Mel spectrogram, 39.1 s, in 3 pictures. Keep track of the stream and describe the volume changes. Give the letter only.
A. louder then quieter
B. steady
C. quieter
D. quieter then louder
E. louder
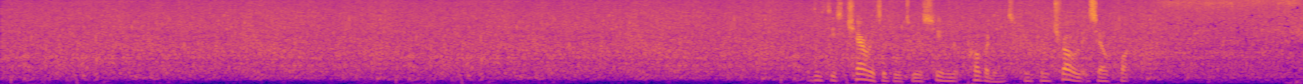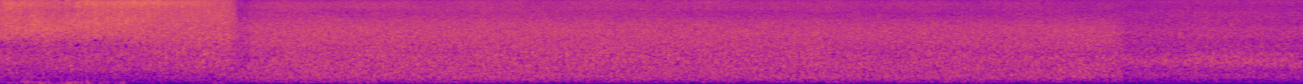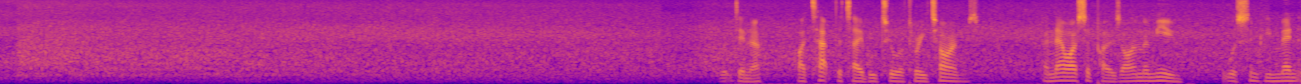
C.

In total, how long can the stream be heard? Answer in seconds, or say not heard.
39 s.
